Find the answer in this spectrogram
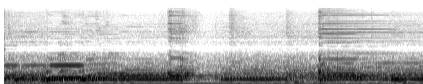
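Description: Acoustic guitar played live, picked notes ringing out with a couple of strummed chords in the second half.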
